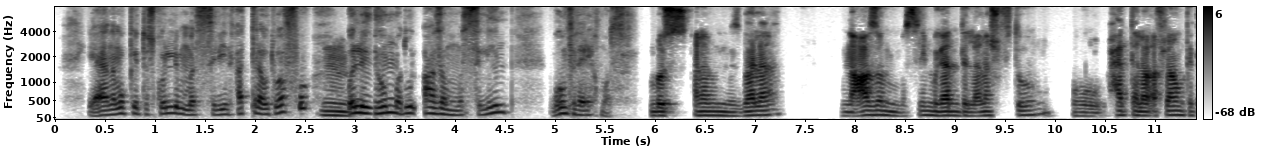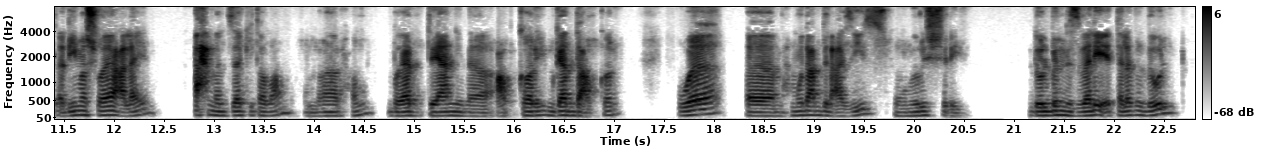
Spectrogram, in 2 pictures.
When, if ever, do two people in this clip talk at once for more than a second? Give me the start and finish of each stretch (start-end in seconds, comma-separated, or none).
none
